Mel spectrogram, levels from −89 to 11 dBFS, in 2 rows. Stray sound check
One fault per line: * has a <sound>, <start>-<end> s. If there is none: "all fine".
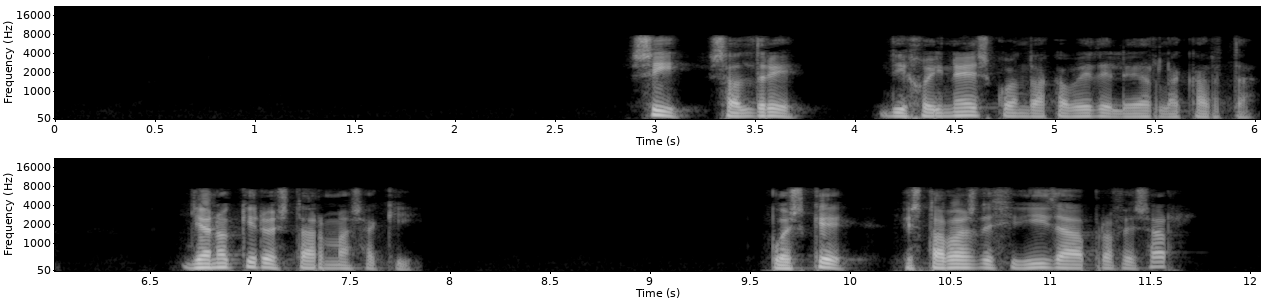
all fine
